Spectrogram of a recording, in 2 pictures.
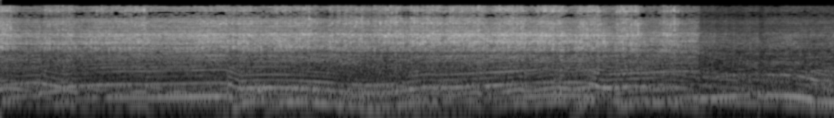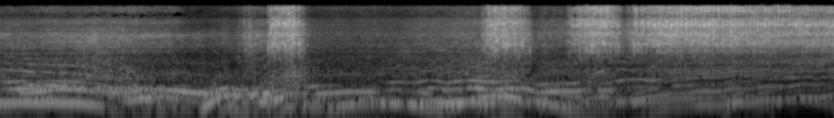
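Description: Several stripped demolition-derby car engines revving at once, their pitches rising and falling over one another throughout.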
